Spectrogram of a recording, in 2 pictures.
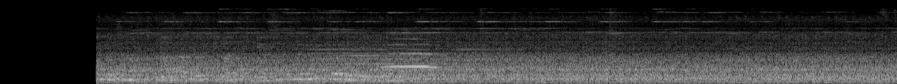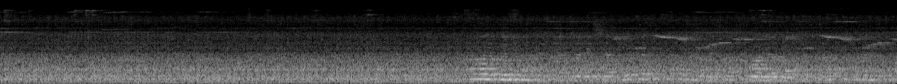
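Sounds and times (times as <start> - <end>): railcar approaching: 1.0 - 17.9
brief high tone: 3.1 - 5.1.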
